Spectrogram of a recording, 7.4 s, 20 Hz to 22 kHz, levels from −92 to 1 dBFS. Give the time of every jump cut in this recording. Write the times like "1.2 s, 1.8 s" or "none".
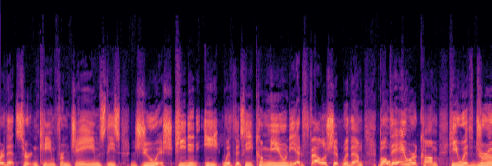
2.6 s, 3.6 s, 5.8 s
